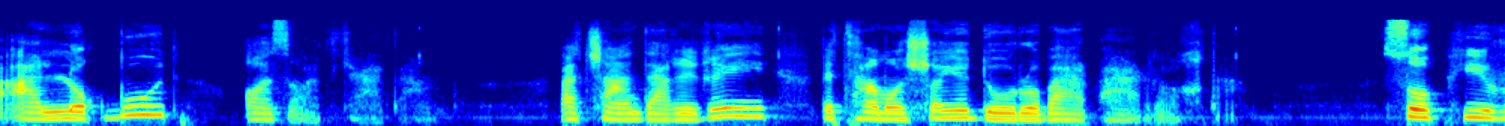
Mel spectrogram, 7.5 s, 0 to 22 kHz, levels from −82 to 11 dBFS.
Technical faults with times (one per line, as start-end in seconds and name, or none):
0.00-7.53 clock drift between sender and receiver
0.15-7.47 repeated timing corrections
